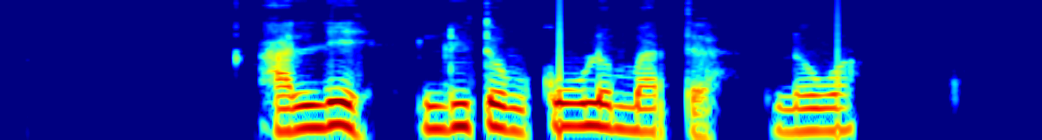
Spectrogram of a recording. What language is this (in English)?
Ngombale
